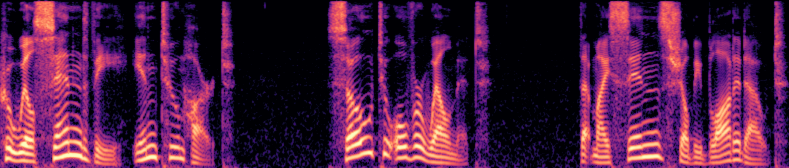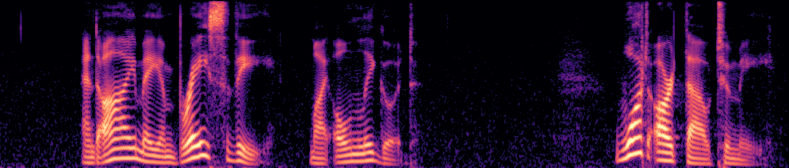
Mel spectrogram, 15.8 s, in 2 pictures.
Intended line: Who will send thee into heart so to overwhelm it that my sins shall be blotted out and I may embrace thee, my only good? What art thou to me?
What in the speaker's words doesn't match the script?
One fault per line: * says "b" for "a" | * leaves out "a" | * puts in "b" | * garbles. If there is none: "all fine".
all fine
